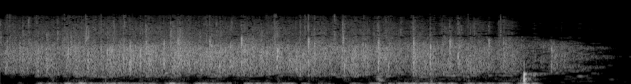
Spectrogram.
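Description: Applause from an audience welcoming the evening's moderator: dense, steady clapping from many hands that holds at an even loudness for about six seconds before trailing off abruptly at the end.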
